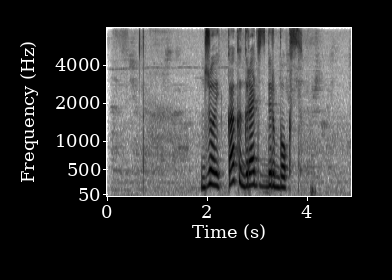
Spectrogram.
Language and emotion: Russian, neutral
